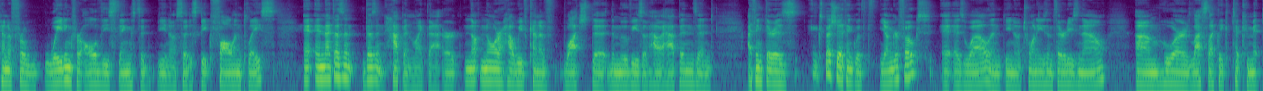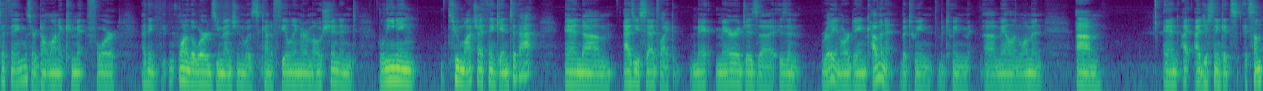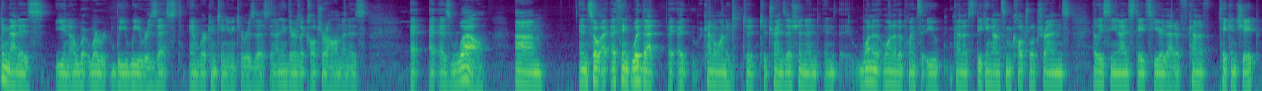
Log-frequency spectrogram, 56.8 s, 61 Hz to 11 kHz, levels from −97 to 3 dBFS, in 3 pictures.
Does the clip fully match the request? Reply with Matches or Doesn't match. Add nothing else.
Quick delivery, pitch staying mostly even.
Matches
